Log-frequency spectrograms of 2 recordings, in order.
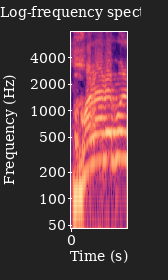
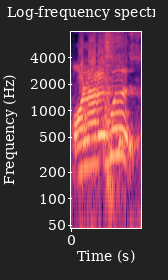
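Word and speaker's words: honorable: তাহলে এগুলো একটাও হনেস্ট নয়, অনেস্ট, হনারেবল নয়, অনারেবল, আর হাওয়ার নয়, আওয়ার।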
